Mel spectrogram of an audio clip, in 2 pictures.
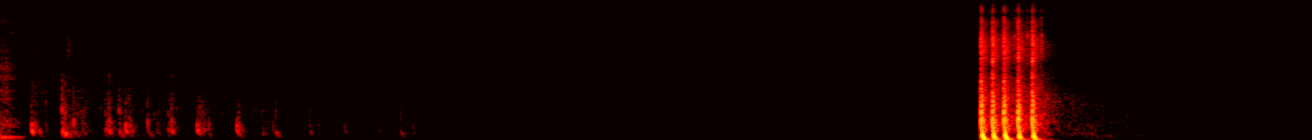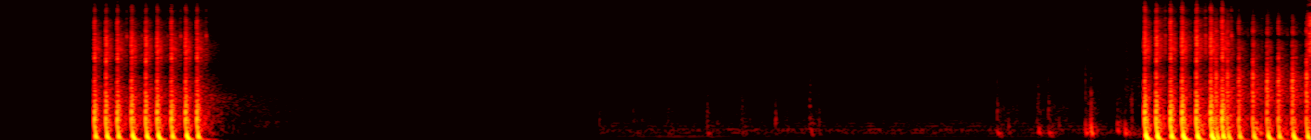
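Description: Suppressing gunfire in the mobile battle royale game PUBG Mobile, heard as a few sharp bursts of rapid automatic shots separated by long quiet gaps, with faint scattered shots and rustle between them.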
